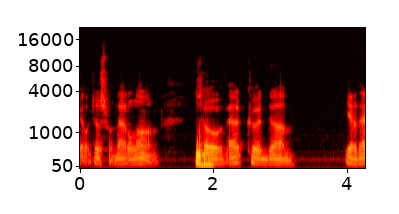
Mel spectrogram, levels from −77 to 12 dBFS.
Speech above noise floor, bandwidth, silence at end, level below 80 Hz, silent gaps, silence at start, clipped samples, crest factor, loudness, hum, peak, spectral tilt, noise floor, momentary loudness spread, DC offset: 35 dB; 15 kHz; 0 s; -42 dBFS; none; 0 s; under 0.1%; 24 dB; -27 LUFS; none; -2 dBFS; -6 dB/octave; -61 dBFS; 11 LU; under 0.1%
